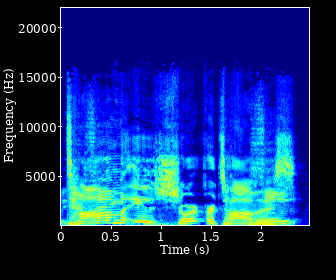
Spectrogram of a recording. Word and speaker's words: Thom: T-H-O-M. How's that pronounced? – That's just Tom. – That's fucking Tom.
